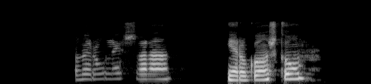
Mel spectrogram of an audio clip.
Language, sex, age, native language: Icelandic, female, 20-29, Norwegian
